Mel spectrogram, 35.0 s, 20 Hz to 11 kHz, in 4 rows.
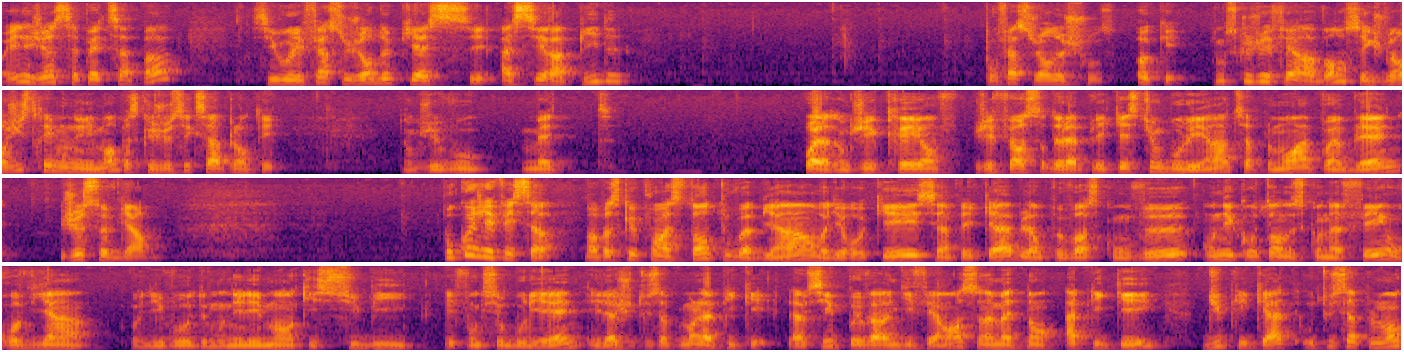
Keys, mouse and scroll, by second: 0.2-4.1 middle drag, 4.1-4.7 scroll up 6, 4.7-5.1 scroll down 4, 5.1-9.2 shift+middle drag, 9.3-12.5 drag, 19.7-27.1 middle drag, 27.1 click, 27.8-30.8 middle drag, 32.1-34.9 drag.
